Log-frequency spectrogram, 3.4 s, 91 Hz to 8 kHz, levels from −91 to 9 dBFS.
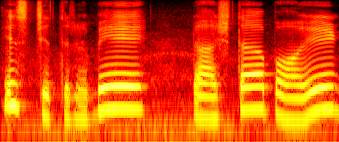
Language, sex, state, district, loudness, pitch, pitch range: Hindi, female, Madhya Pradesh, Bhopal, -12 LUFS, 230 Hz, 180-255 Hz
